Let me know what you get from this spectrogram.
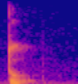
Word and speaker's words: Touk: Took. T-O-U-K.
